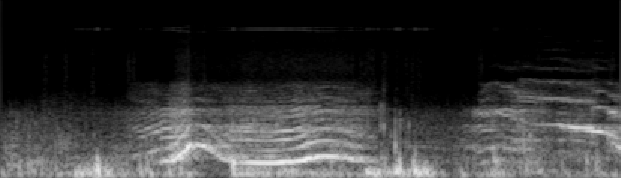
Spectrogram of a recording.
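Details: Humpback whale song recorded underwater during a kayak trip off Maui, Hawaii; a rising whoop slides into a long, wavering, falling moan, followed by a higher drawn-out tone, with water rumble underneath.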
